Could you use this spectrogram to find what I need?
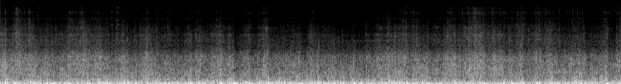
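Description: Tyres rattle and bump over cobblestones.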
